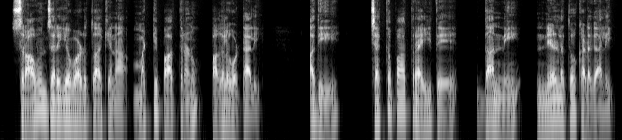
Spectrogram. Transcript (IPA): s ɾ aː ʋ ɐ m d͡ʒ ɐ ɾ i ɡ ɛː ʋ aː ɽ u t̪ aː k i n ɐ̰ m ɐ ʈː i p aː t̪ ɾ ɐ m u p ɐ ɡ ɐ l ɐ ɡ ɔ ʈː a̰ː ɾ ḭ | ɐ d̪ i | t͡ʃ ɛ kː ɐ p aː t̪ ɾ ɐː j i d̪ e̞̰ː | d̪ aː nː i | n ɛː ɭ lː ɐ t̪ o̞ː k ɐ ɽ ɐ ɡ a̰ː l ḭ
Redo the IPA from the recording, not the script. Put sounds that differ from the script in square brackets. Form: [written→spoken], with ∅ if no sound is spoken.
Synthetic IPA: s ɾ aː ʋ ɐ m d͡ʒ ɐ ɾ i ɡ ɛː ʋ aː ɽ u t̪ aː k i n ɐ̰ m ɐ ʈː i p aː t̪ ɾ ɐ [m→n] u p ɐ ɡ ɐ l ɐ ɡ ɔ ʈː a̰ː [ɾ→l] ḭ | ɐ d̪ i | t͡ʃ ɛ kː ɐ p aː t̪ ɾ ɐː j i [d̪→t̪] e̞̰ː | d̪ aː nː i | n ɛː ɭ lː ɐ t̪ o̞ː k ɐ ɽ ɐ ɡ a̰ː l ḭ

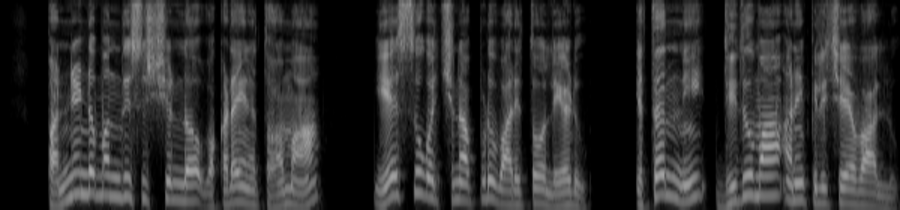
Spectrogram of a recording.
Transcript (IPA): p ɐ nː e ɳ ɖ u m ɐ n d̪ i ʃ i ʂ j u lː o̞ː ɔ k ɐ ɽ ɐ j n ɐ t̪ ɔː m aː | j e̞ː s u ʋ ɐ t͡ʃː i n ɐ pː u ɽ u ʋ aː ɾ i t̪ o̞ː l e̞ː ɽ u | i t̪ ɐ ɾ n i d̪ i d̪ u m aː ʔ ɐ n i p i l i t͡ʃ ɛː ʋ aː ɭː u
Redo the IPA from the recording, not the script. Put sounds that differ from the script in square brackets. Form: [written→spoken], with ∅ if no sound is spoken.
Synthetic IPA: p ɐ nː e ɳ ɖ u m ɐ n d̪ i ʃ i ʂ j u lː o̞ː ɔ k ɐ ɽ ɐ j n ɐ t̪ ɔː m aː | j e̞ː s u ʋ ɐ t͡ʃː i n ɐ pː u ɽ u ʋ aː ɾ i t̪ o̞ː l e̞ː ɽ u | i t̪ ɐ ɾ n i d̪ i d̪ u m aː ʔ ɐ n i p i l i t͡ʃ ɛː ʋ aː ɭː u

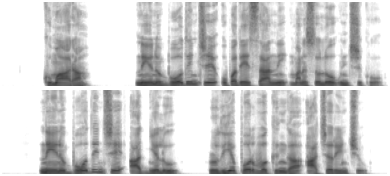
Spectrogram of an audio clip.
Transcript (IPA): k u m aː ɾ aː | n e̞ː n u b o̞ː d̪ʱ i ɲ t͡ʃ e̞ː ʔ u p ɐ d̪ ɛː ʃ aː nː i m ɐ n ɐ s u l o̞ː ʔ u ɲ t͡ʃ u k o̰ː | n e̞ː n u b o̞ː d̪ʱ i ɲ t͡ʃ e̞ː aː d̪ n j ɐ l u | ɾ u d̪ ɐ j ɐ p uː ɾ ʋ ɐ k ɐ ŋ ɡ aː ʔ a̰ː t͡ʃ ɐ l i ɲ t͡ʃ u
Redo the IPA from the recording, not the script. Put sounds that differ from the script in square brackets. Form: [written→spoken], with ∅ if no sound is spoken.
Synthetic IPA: k u m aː ɾ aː | n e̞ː n u b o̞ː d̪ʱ i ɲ t͡ʃ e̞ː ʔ u p ɐ d̪ ɛː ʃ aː nː i m ɐ n ɐ s u l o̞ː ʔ u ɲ t͡ʃ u k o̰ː | n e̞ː n u b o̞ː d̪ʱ i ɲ t͡ʃ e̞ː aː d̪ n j ɐ l u | ɾ u d̪ ɐ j ɐ p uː ɾ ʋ ɐ k ɐ ŋ ɡ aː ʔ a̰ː t͡ʃ ɐ [l→ɾ] i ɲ t͡ʃ u

